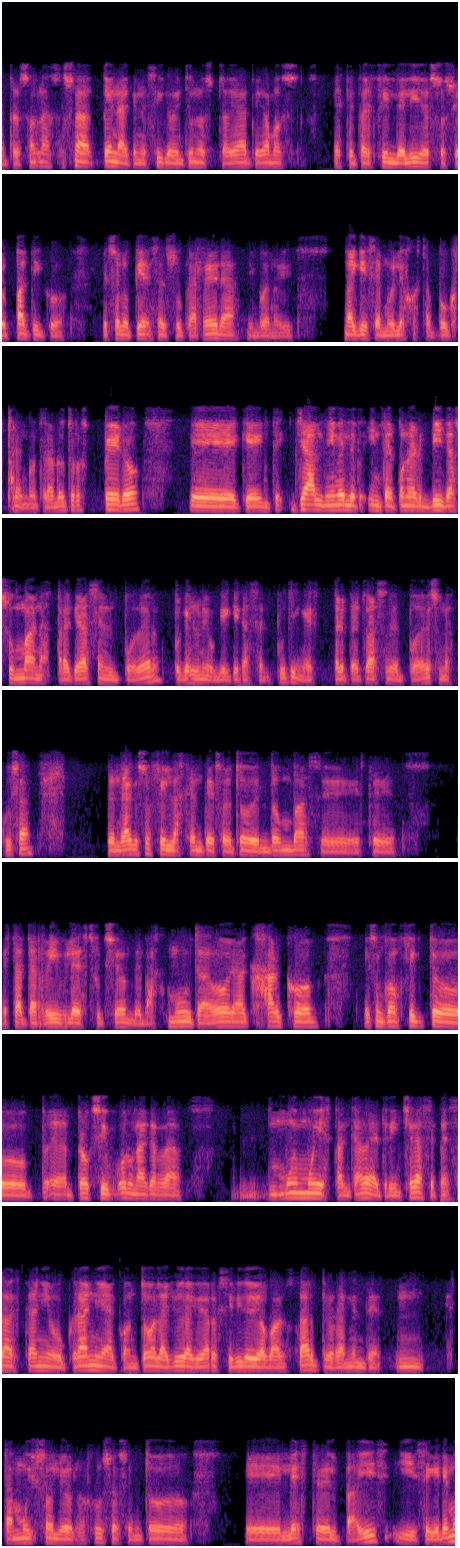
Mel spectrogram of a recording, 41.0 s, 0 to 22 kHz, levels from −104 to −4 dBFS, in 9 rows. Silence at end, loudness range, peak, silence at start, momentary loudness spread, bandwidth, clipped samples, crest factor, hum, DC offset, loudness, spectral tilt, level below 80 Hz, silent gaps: 0 s; 6 LU; -10 dBFS; 0 s; 11 LU; 5 kHz; under 0.1%; 22 dB; none; under 0.1%; -31 LUFS; -4 dB/octave; -72 dBFS; 7.86-7.94 s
